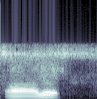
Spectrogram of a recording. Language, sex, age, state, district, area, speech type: Nepali, male, 60+, West Bengal, Kalimpong, rural, conversation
